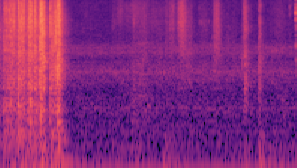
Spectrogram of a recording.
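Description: Heavy, wide tarot cards being shuffled by hand in a quick burst of riffling flutter up close, followed by a few softer, scattered card taps and slides in a quiet room.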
